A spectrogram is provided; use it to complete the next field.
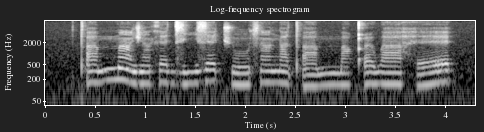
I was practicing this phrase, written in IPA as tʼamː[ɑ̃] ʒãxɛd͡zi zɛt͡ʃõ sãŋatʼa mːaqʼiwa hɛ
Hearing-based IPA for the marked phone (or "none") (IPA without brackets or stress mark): ã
